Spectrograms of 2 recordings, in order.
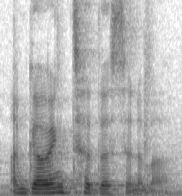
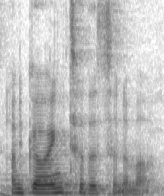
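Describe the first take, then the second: The two takes are said the same way.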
